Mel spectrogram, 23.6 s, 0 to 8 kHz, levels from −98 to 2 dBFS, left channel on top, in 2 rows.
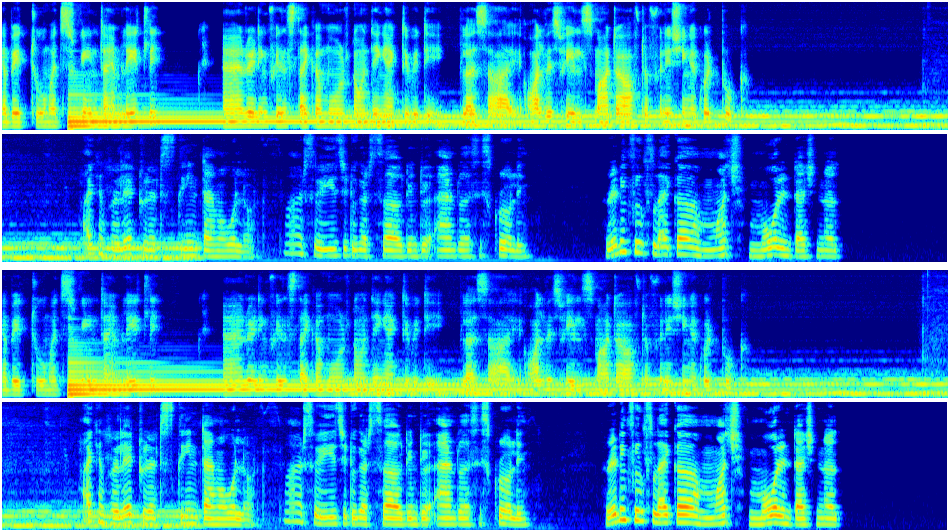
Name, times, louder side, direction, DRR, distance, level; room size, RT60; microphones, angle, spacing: voice 1, 0.0-2.0 2.8-9.3, left 5 dB, 55° left, 0.4 m, -33 dB
sound 1, 0.8-10.4, equal, 15° right, 0.3 m, -32 dB
sound 2, 4.1-14.4, left 1 dB, 5° left, 0.8 m, -38 dB
voice 2, 12.8-15.0 15.4-18.4 19.4-22.3, right 6 dB, 85° right, 0.4 m, -34 dB
2.2 x 2.1 x 2.9 m
head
